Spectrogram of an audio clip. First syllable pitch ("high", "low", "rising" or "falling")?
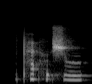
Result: high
